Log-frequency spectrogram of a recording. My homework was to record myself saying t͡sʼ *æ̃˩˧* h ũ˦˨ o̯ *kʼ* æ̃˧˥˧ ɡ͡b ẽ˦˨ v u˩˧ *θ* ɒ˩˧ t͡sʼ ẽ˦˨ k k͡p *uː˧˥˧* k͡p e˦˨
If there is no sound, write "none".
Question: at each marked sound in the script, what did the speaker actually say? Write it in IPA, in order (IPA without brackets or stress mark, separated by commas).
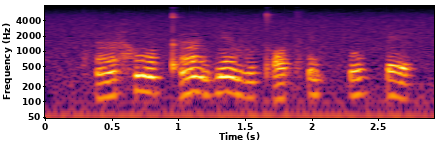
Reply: æ̃˩˧, kʼ, tʼ, u˧˥˧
